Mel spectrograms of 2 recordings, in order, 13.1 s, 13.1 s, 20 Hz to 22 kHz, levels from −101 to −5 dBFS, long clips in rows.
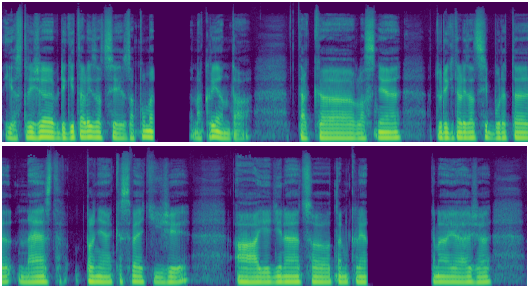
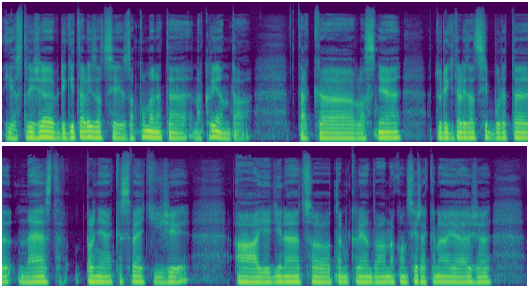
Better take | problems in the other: second | audio cutting out; at 2 s and at 11 s for 1 s

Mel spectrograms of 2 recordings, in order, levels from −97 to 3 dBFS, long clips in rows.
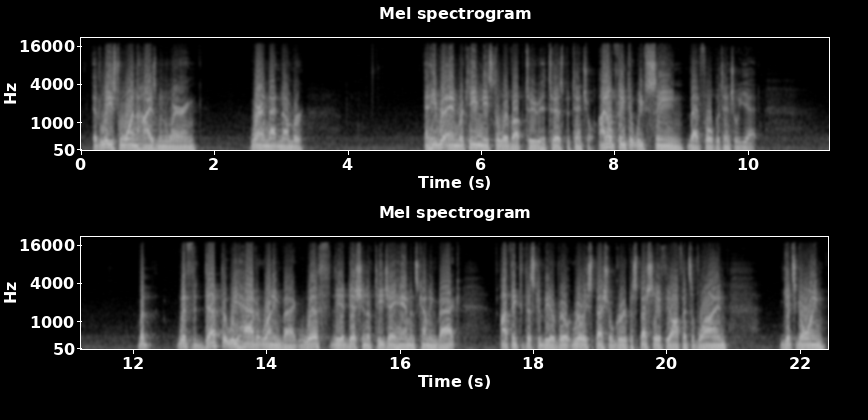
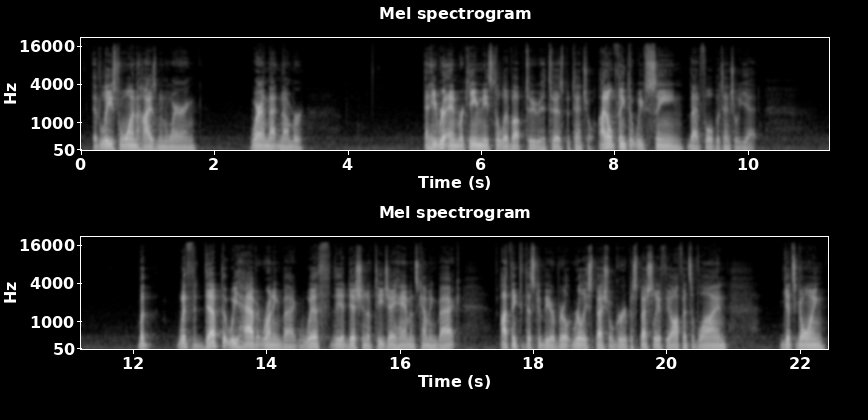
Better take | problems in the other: second | distortion; heavy; 13% of the sound clipped

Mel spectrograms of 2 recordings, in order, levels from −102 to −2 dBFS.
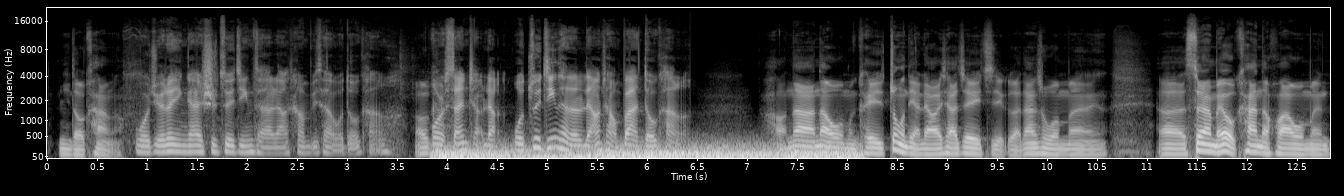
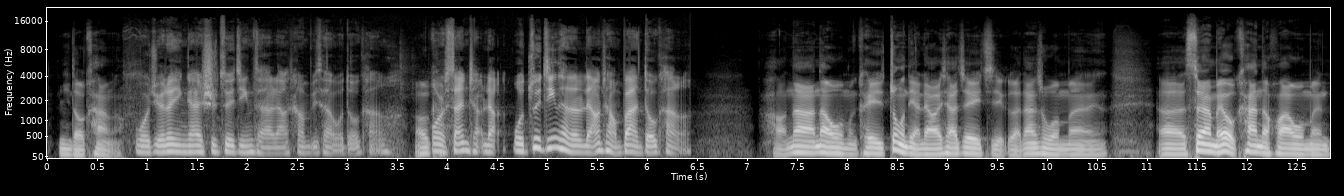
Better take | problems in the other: second | low rumble; noticeable; from 4 to 8 s; 10 dB below the speech

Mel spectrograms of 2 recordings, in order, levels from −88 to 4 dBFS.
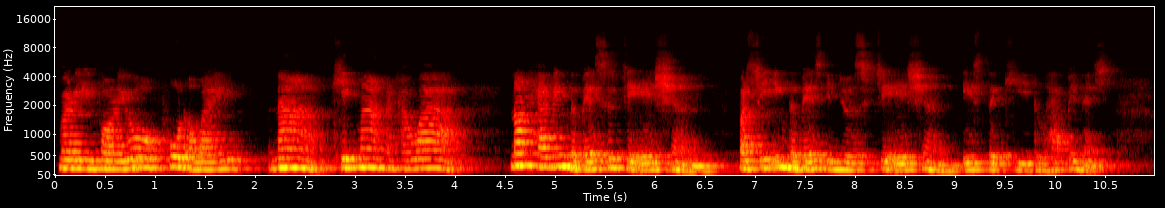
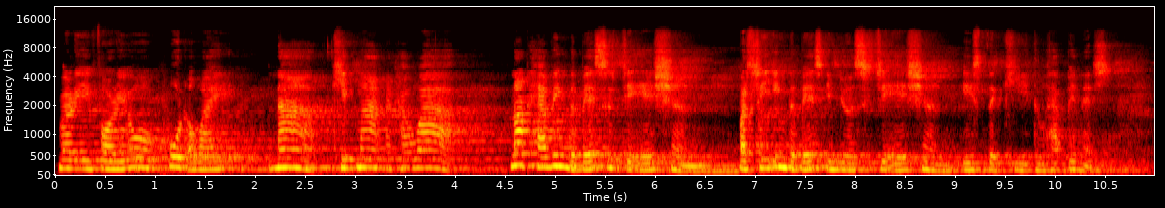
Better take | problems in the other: second | room echo; strong; dies away in 0.9 s; slight in the second // off-mic speech; far; somewhat distant in the second

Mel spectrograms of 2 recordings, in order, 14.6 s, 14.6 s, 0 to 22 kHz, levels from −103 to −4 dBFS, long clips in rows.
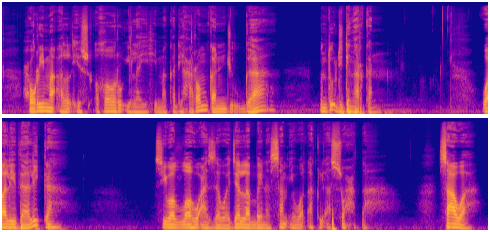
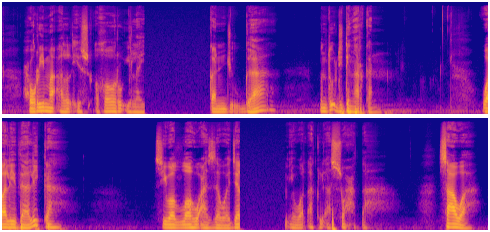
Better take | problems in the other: first | audio cutting out; at 2 s for 1 s and at 11 s for 0.5 s

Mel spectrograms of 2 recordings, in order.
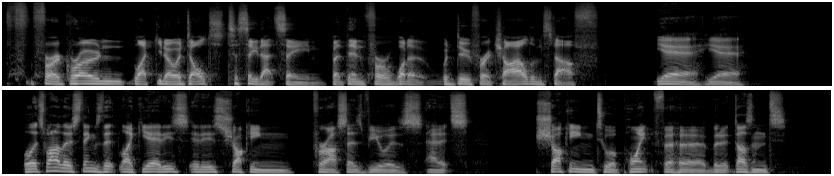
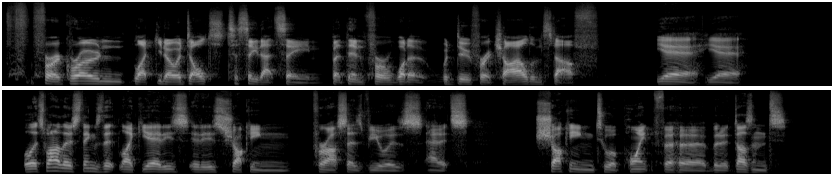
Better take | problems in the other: first | thin; very; fading below 500 Hz

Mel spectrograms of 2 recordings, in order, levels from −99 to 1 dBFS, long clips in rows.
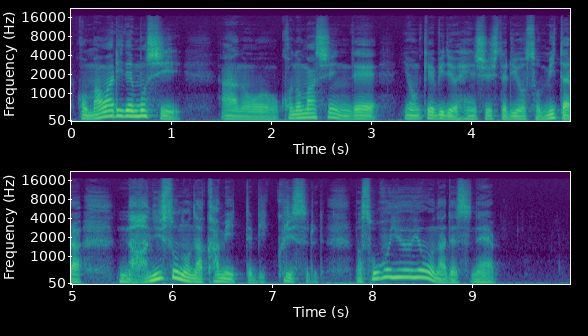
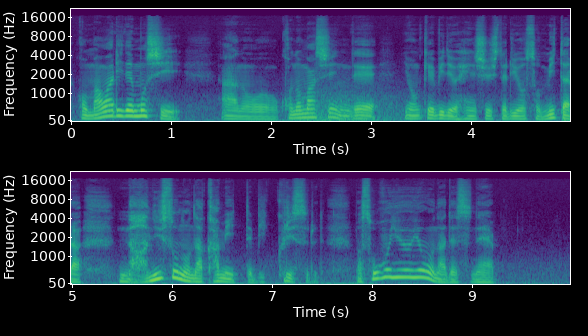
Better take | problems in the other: first | wind noise on the microphone; occasional gusts; 25 dB below the speech

